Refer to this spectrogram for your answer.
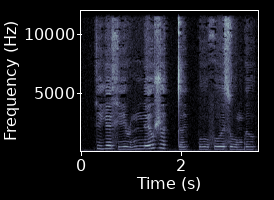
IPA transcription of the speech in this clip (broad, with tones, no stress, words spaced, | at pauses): kɪ˦˨jɛ˦ xe˩˧˩ɹ nːɛ˨˥ʊ̯ʒə˦˨ tːə˨˥ɪ̯ pːo˩˧˩ fo˦ə̯so˦˨mbə˦ʊ̯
